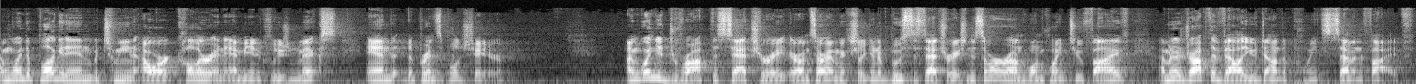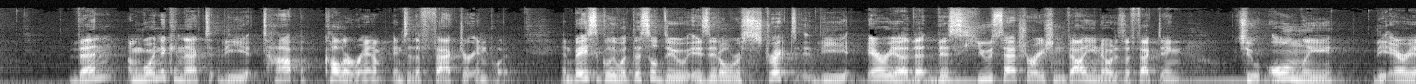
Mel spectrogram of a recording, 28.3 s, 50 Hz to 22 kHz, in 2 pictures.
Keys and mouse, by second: 0.9-2.0 drag, 5.3-5.7 drag, 6.6 middle click, 8.9-10.5 drag, 12.1-13.5 drag, 13.7-19.0 drag, 19.0-20.8 middle drag, 20.8 click.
